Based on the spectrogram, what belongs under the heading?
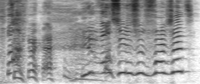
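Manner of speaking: high disbelieving laugh; laughing in disbelief; incredulous laughing. Real, not acted.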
